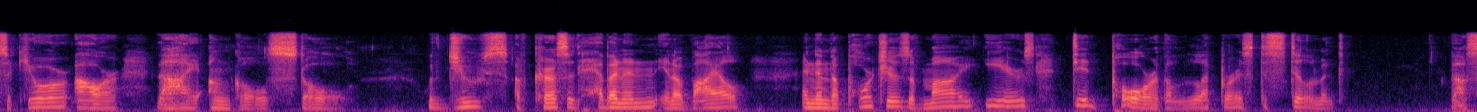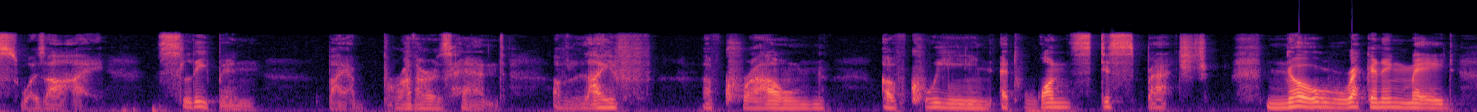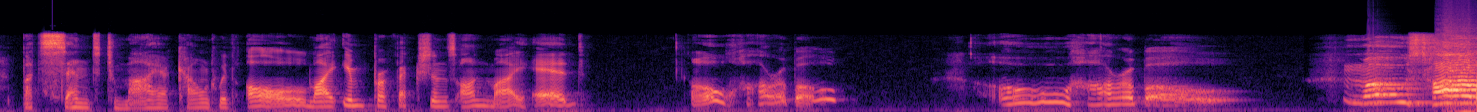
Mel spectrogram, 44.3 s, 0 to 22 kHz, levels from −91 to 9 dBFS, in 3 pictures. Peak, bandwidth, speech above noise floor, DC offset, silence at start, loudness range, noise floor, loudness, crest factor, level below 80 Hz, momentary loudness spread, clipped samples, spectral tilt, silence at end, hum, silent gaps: 0 dBFS; 19 kHz; 43 dB; under 0.1%; 0 s; 9 LU; -64 dBFS; -21 LUFS; 22 dB; -52 dBFS; 18 LU; under 0.1%; -3 dB/octave; 0 s; none; none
